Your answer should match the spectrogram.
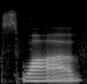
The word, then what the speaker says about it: suave: Um, rather than be like being all suave like James Bond. Suave. Is it suave or suave? Well, it's suave. if you're saying it correctly.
